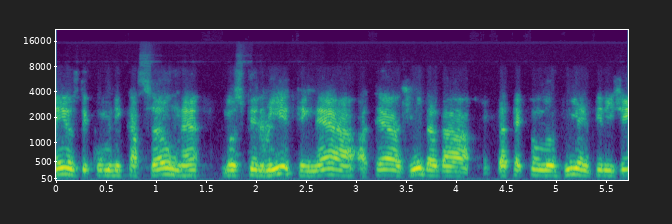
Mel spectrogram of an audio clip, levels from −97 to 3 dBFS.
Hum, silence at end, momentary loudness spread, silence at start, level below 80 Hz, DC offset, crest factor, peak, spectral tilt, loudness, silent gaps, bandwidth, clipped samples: none; 0 s; 7 LU; 0 s; -58 dBFS; under 0.1%; 12 dB; 0 dBFS; -7 dB/octave; -13 LUFS; none; 7.2 kHz; under 0.1%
